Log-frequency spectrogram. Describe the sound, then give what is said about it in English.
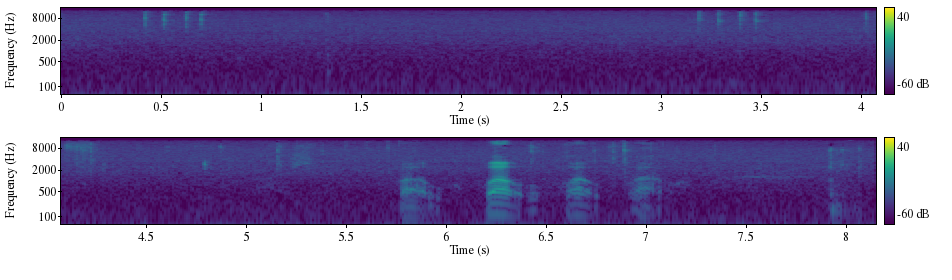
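Quiet, scattered computer key presses, keys bound to buy items in a game with the End key set to the AWP, give way to a quick cluster of four or five louder, sharper clacks near the end, over a faint background hiss. “Anyways, I have my keys binded so I can buy stuff by just pressing keys.”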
